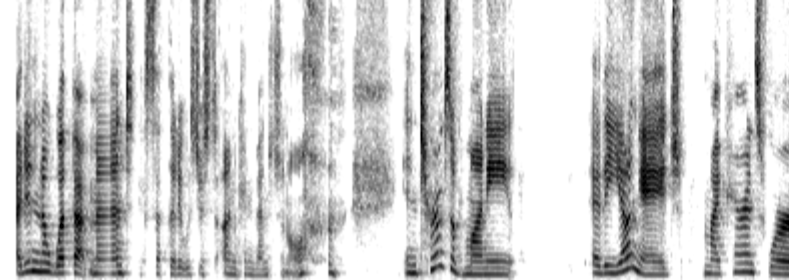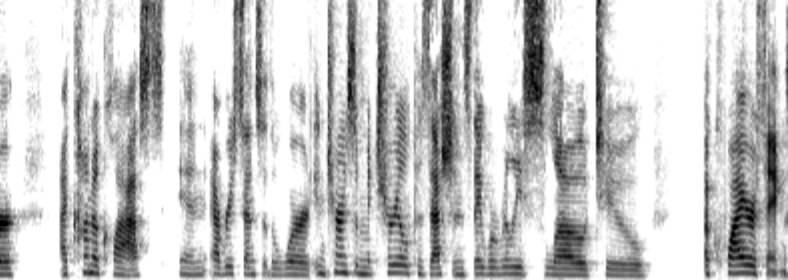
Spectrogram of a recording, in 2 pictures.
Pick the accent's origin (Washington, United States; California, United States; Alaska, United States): California, United States; San Francisco Bay Area; also born or lived in New York City; I grew up in the San Francisco Bay Area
